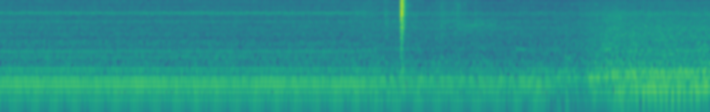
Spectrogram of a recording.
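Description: Front-load garbage truck's diesel engine idling steadily, heard from inside the cab. A single short sharp snap comes about six seconds in, and near the end the engine note dips and then rises to a higher, louder steady pitch as the engine revs up.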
